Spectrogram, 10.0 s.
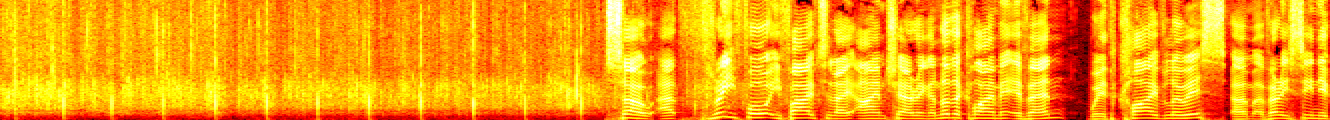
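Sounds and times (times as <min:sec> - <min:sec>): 
audience applause: 0:00.0 - 0:04.9
speech: 0:04.6 - 0:09.9.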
